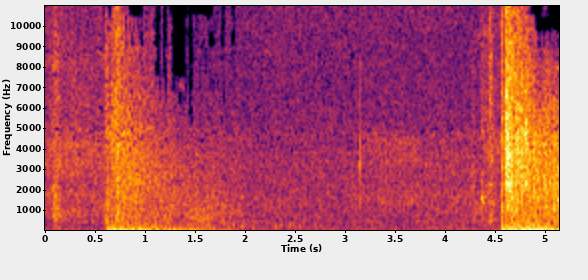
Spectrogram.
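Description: A tank cannon in World of Tanks fires in a heavy boom near the start, followed by a long rumbling roar and a second loud blast near the end as an enemy tank is destroyed.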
